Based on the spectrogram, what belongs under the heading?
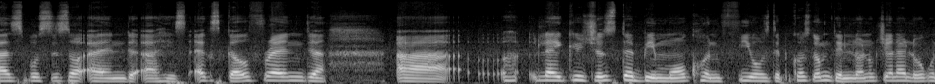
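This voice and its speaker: A man with a South African accent hosting a channel, giving casual commentary in a hesitant, halting way. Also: fairly high pitch. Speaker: YouTube channel host. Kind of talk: casual vlog commentary mixing English and Zulu.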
